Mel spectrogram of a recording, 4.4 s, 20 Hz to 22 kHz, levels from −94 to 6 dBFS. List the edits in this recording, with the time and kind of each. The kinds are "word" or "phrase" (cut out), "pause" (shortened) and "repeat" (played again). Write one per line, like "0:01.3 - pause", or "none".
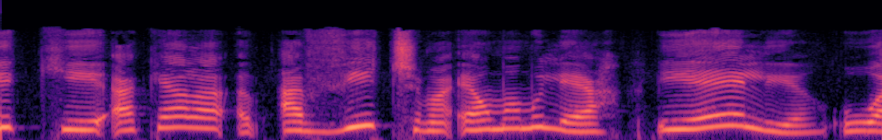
0:03.2 - pause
